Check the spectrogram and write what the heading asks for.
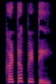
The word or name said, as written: ಖಟಿಪಿಟಿ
